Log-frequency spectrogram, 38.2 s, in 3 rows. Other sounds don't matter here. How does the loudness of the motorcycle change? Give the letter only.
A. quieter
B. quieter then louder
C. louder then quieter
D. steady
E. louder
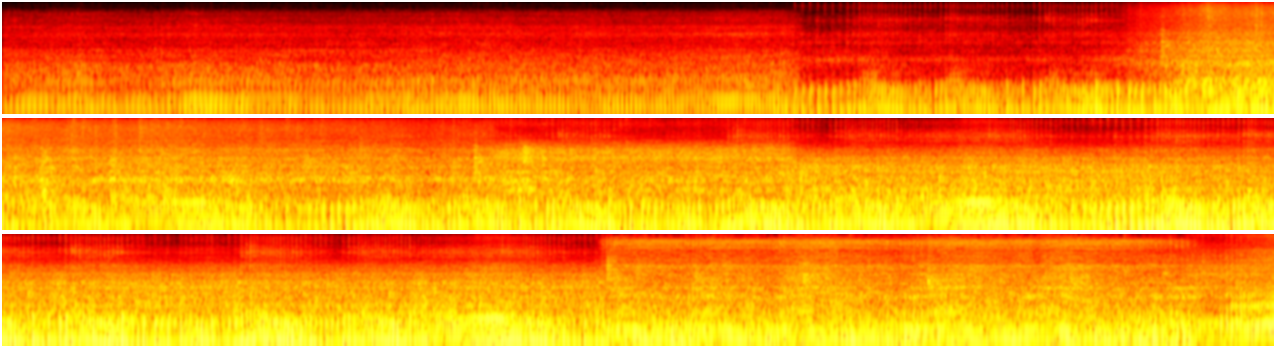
E.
